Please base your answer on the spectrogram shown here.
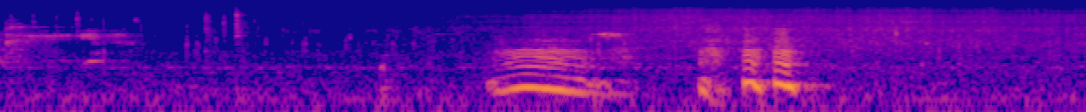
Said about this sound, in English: The tongs, I need tongs. There we go. Okay. Start cooking your meat.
